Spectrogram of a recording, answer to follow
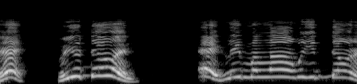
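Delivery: high, loud hammed-up shouting; squeaky panicked outcry; mock yell. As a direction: shout in alarm at the attacker. Voicing Dominic yelling.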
